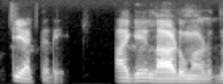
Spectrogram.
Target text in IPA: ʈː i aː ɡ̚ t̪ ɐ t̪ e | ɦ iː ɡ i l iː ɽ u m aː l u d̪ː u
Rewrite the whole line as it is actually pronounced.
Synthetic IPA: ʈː i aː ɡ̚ t̪ ɐ d̪ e | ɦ aː ɡ e l aː ɽ u m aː ɽ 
